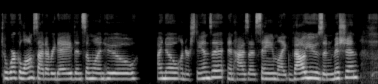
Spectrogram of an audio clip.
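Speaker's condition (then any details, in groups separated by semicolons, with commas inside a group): No condition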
